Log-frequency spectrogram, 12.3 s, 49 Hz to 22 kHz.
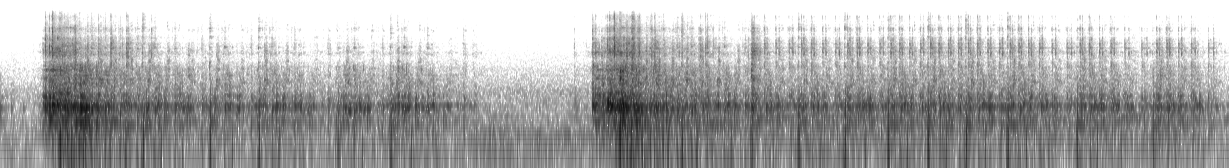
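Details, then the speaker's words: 2014 Bolens push mower, Briggs OHV engine, leaky carb needle and seat, fuel line clamped: after each pull catches and sputters with lumpy uneven firing that won't settle; heavily flooded, running rich, fuel spitting from carb. "so so i think she's very very flooded you see it's spitting out today carb on this one"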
